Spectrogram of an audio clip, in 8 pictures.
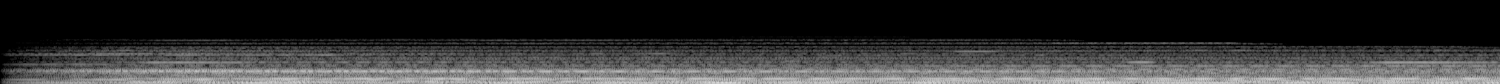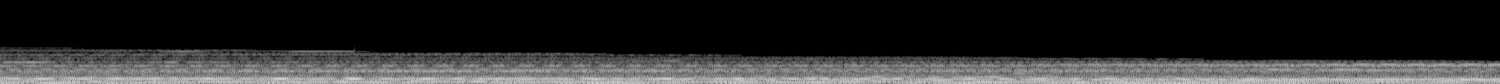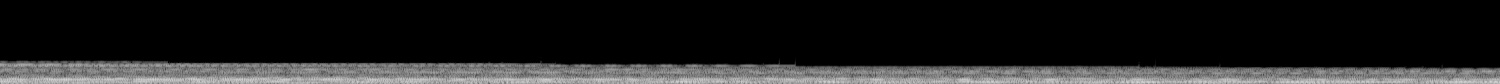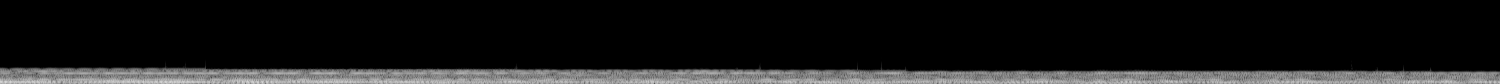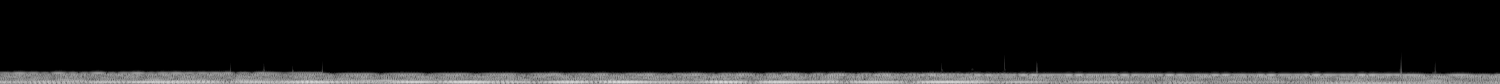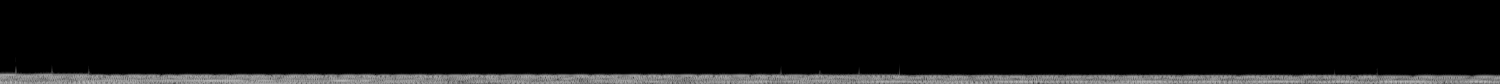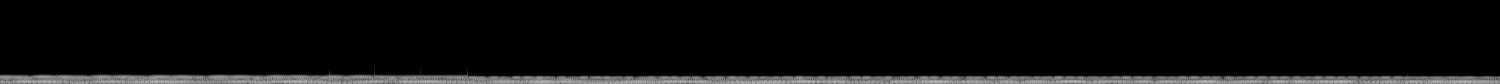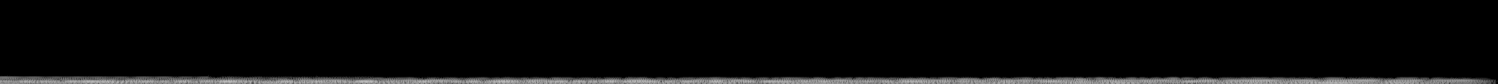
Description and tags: Dark ambient drone created from abstract wallpaper using SonicPhoto Gold.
